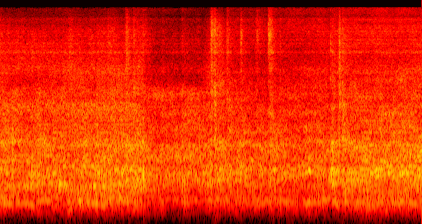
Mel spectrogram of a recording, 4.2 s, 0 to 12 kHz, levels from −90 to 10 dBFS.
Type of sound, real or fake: fake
